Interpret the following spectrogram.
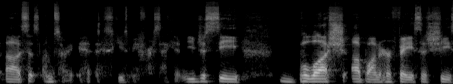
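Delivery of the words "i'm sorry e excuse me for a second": nervous apology. Acted. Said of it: "nervously turns on her heel".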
